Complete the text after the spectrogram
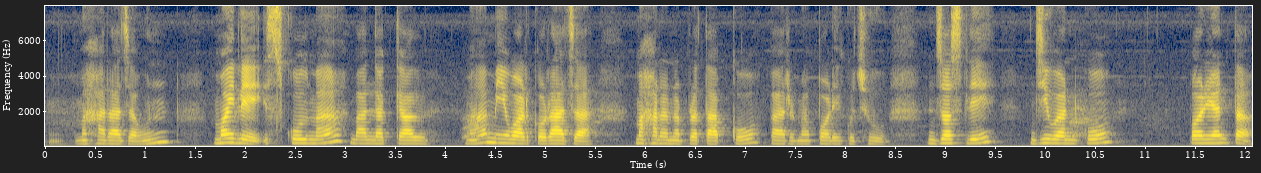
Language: Nepali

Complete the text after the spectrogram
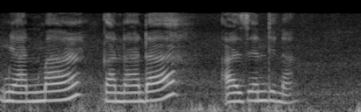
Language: Assamese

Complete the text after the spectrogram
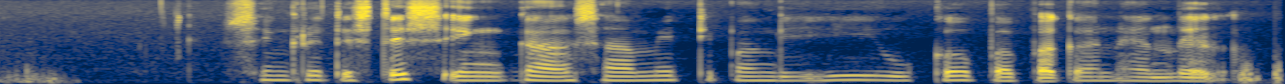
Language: Javanese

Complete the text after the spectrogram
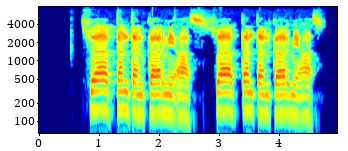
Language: Kalkoti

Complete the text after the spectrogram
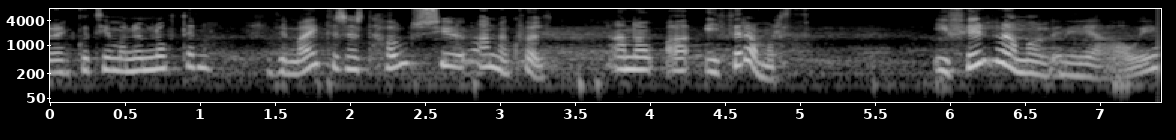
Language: Icelandic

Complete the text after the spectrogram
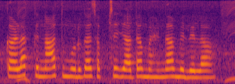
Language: Bhojpuri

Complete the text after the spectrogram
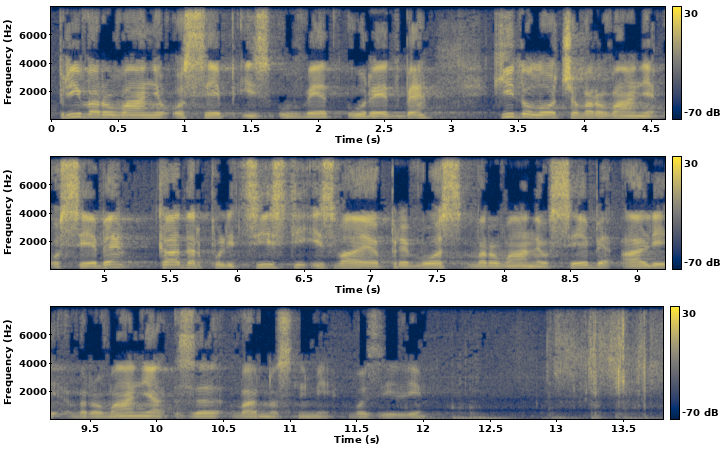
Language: Slovenian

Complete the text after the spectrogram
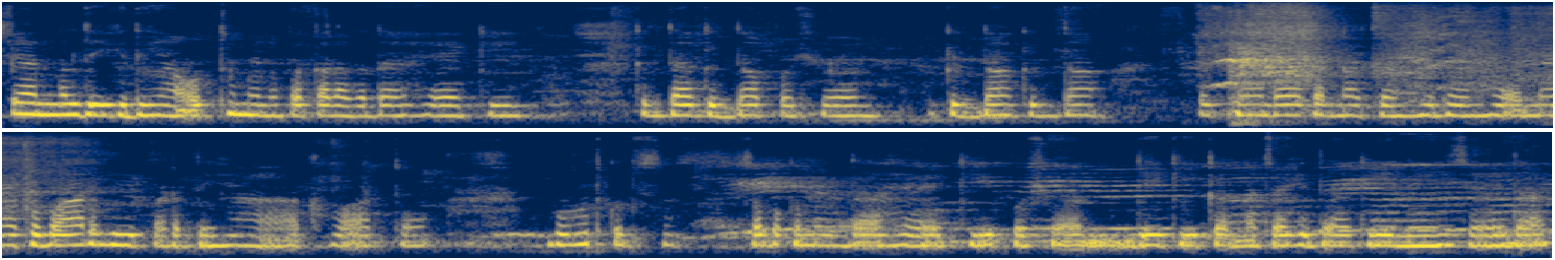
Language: Punjabi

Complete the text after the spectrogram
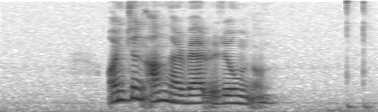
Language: Faroese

